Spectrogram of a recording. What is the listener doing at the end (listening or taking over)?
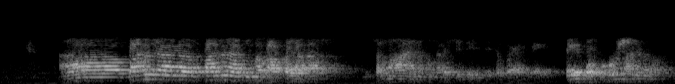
taking over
